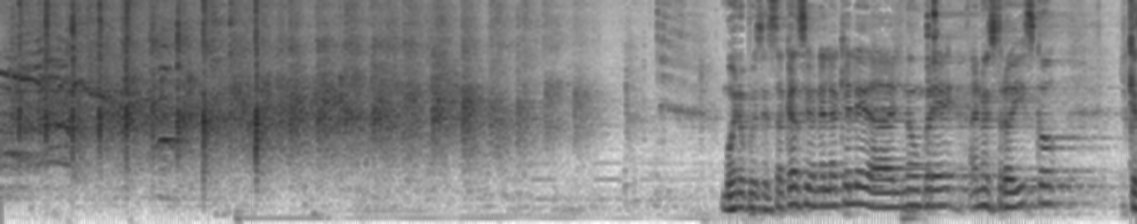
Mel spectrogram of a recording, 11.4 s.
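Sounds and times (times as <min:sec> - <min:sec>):
concert audience applause: 0:00.0 - 0:06.1
speech: 0:07.2 - 0:10.7.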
